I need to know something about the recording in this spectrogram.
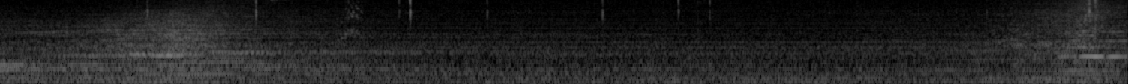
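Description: A thin tool scrapes and clicks against a plastic shell.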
